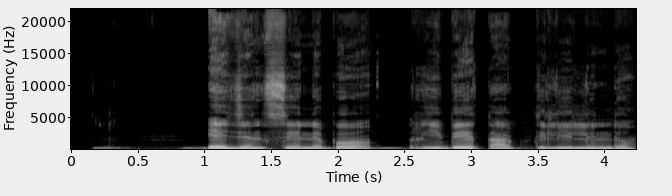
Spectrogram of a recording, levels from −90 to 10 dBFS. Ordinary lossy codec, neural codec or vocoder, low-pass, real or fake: none; vocoder, 44.1 kHz, 128 mel bands every 256 samples, BigVGAN v2; none; fake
